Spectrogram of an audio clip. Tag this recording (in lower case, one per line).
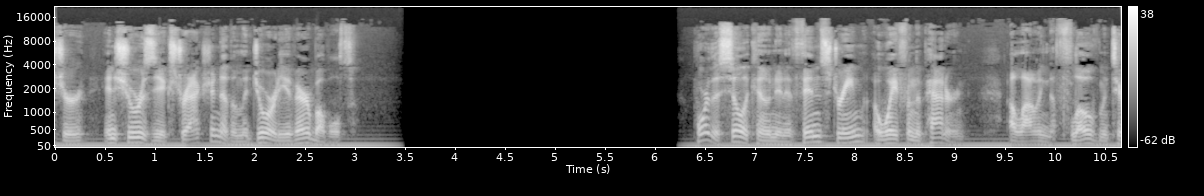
speech
inside a small room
